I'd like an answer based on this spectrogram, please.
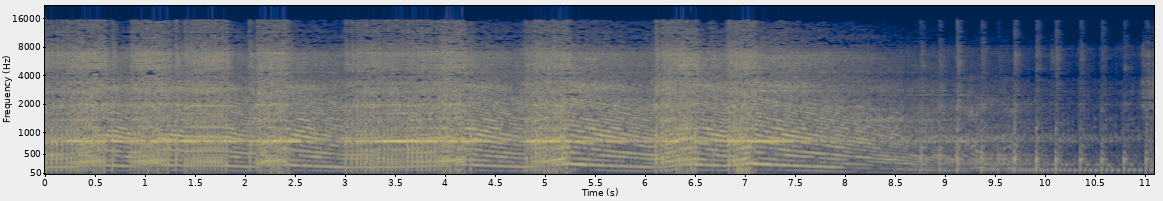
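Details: Kawasaki Ninja two-stroke after repairing shorted, burnt wiring that caused power loss, hard starting and dead electrics: crisp revs rising and dropping cleanly several times with no bog; sounds healthy.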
